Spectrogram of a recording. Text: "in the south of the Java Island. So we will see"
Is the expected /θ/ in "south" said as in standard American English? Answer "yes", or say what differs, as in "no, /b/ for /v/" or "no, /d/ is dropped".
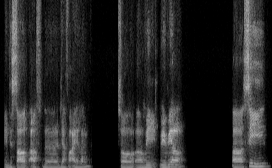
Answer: no, /t/ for /θ/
